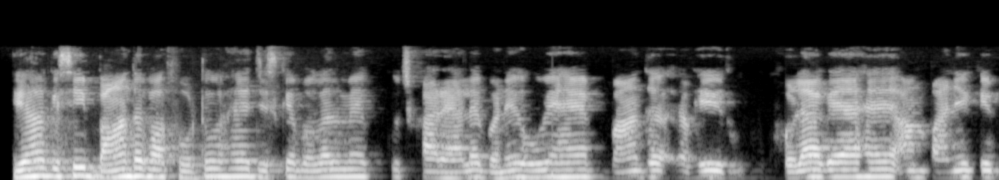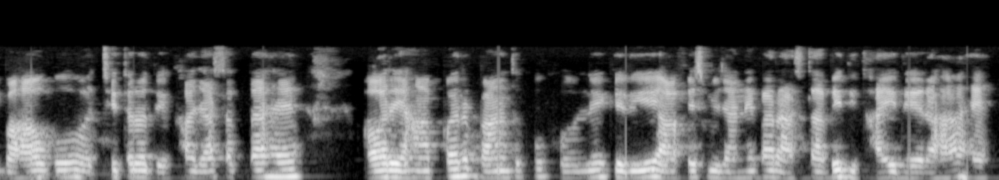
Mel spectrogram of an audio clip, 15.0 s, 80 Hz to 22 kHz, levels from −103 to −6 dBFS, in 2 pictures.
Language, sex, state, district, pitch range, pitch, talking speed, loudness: Hindi, male, Uttar Pradesh, Varanasi, 140-155 Hz, 150 Hz, 200 wpm, -17 LUFS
